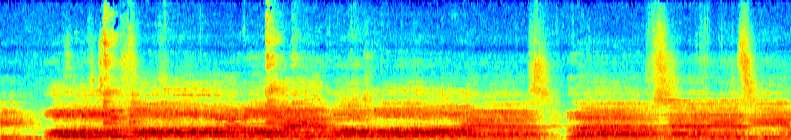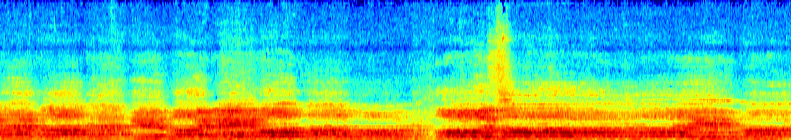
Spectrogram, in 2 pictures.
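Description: Orthodox church choir singing unaccompanied liturgical chant in several-part harmony. The notes are held in long phrases, with short breaks about a second in, near eleven seconds and near twenty-four seconds.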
